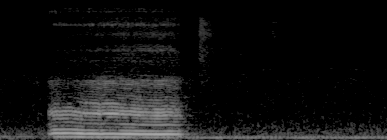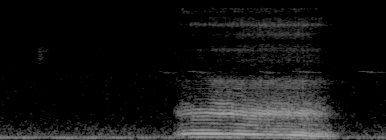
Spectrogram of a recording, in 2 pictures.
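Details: Maltese/Shih Tzu mix dog with a snoring problem: two long, buzzing, tonal snores on inhalation about five seconds apart over a steady low hum; snoring.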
